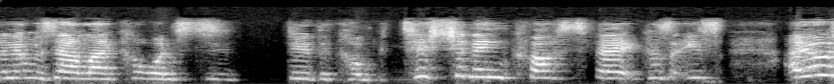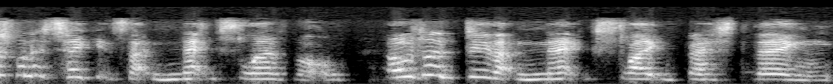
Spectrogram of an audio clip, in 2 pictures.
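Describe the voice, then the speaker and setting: With a British accent, a woman speaks at a fairly quick pace in a high voice, her intonation lively. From UK. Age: 30s. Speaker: sewing educator and small business owner. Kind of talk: interview.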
